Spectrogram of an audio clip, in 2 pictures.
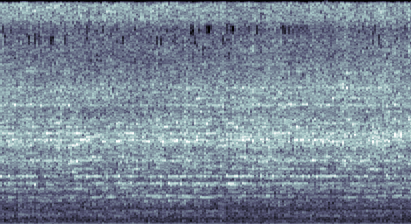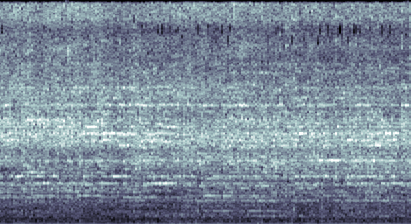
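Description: Truck-mounted water-well drilling rig's engine running at a steady drone, with water gushing out of the freshly drilled borehole.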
